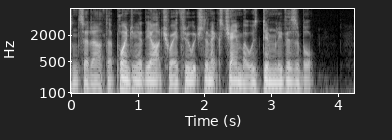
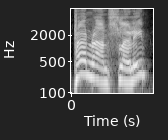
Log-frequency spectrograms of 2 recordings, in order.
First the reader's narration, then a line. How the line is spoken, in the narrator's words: barked the voice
